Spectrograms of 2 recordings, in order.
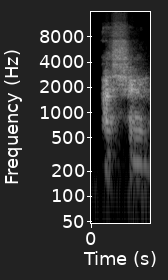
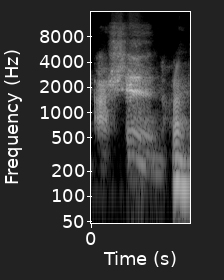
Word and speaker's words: عشان: عشان. عشان. So the Alashen. accent is on the end.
